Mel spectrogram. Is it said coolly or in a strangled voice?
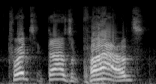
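strangled. It is said in a tight, strangled voice.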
